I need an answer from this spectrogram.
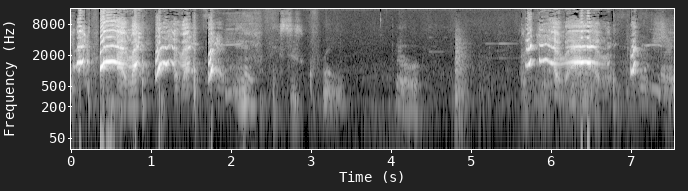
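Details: Coco-T, a puppy shut outside after a toilet accident, gives loud wavering cries at the start, falls quiet, then resumes with another long strained wail near the end.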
